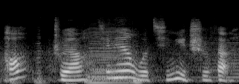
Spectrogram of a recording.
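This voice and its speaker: A woman's voice: a little high, expressive, normal speed, lightly acted. An actress in her thirties playing an exasperated, guarded professional woman in a screen drama, speaking in a reluctant, matter-of-fact way. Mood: resigned, firm. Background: background music.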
